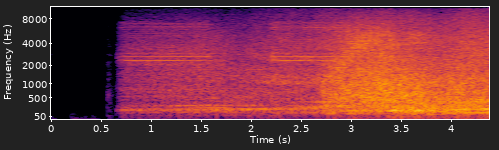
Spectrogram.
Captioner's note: car honking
